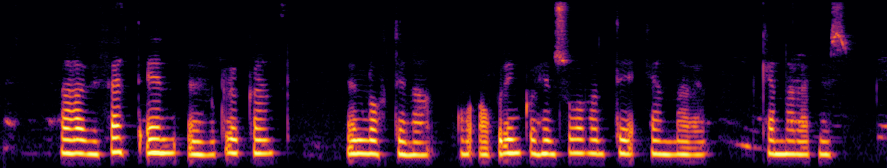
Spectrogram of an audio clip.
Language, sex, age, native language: Icelandic, female, 40-49, Icelandic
